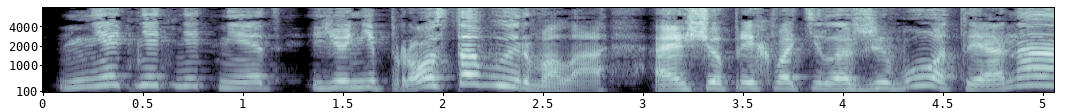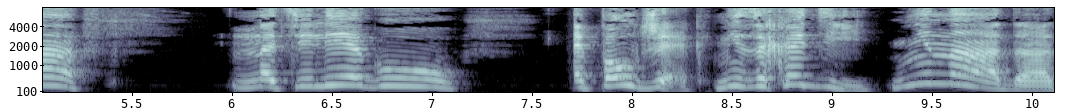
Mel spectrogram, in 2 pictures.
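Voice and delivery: frantic. A narrator's reading. Rainbow frantically blocks Applejack.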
